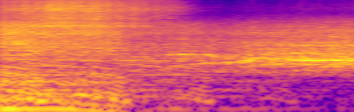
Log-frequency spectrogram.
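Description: A live heavy rock band's last chord ringing out and fading. The low end drops away about halfway through, leaving a thin held high tone over a fading haze of noise.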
